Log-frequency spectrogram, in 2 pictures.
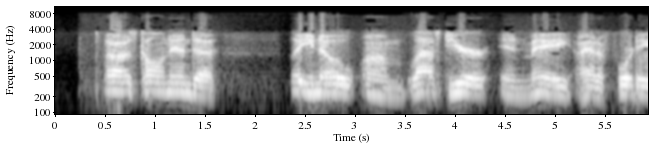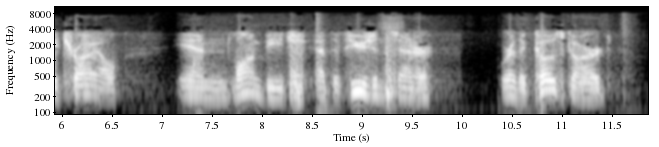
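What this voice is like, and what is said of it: Hoarse, strained voice. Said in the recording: “My voice is a little trashed. I got whatever's going around with the laryngitis or whatever.”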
